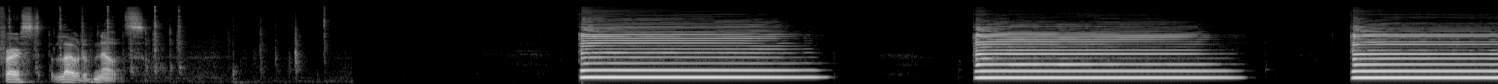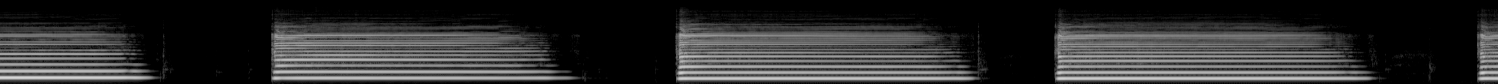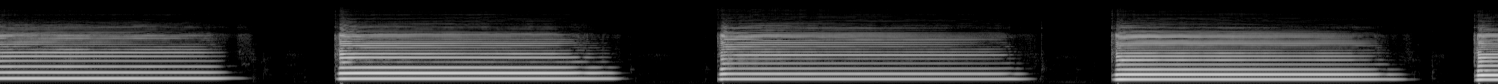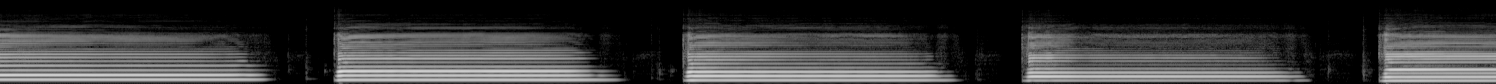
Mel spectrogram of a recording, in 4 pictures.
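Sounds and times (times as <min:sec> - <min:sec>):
saxophone long held notes: 0:05.8 - 0:08.5, 0:09.6 - 0:12.7, 0:13.5 - 0:16.8, 0:17.7 - 0:20.9, 0:21.7 - 0:24.9, 0:25.5 - 0:32.6, 0:33.3 - 0:36.3, 0:37.0 - 0:40.5, 0:41.1 - 0:59.9.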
